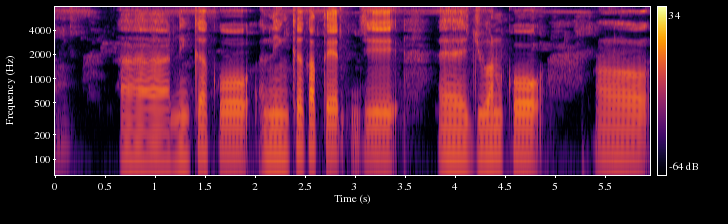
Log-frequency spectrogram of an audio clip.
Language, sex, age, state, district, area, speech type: Santali, male, 18-30, West Bengal, Purulia, rural, spontaneous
